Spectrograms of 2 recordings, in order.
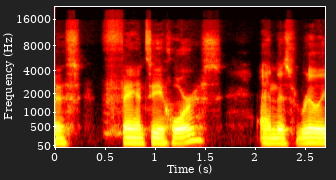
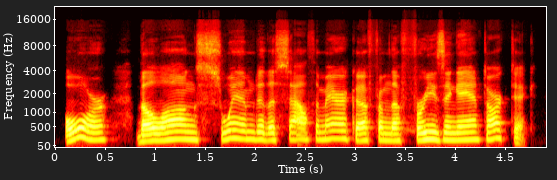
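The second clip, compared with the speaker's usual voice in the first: raised pitch, outraged and fussy; huffy, pitched-up grumbling; indignant diary voice; 6 semitones higher than usual. Acted. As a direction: complain like an offended toy. Indignant diary entry, voiced character.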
